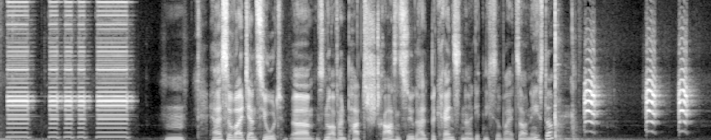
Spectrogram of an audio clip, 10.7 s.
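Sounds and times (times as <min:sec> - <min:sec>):
warning siren being tested: 0:00.0 - 0:02.1, 0:09.7 - 0:10.6
speech: 0:02.5 - 0:09.0.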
